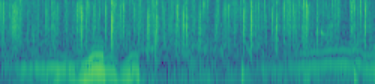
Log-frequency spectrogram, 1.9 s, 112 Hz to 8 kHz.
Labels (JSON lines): {"label": "biophony, cascading saw", "recorder": "SoundTrap 600 or HydroMoth"}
